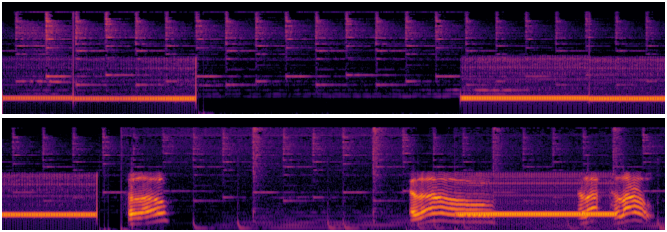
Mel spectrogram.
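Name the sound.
telephone ringing tone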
